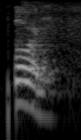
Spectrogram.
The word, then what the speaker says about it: resorted: Yes, actually, that was a funny one, resorted. – Resorted. – Yes, a Z on that one. It's an S, but it's pronounced with a Z.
